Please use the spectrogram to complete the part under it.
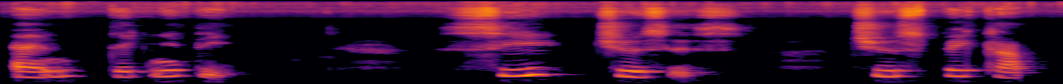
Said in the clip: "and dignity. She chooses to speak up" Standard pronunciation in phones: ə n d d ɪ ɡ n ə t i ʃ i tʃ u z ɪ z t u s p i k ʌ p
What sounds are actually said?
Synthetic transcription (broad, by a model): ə n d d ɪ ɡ n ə t i s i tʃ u s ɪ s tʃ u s p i k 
